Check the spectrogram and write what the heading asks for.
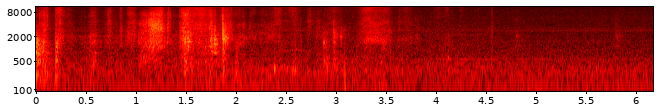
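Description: A hardcover book being handled and opened: a sharp tap, then several bursts of paper rustling as the pages are turned to the signed page, stopping about three and a half seconds in.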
